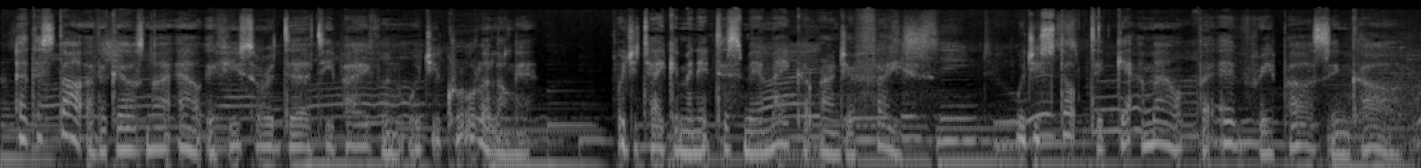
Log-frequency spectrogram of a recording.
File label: Commercial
